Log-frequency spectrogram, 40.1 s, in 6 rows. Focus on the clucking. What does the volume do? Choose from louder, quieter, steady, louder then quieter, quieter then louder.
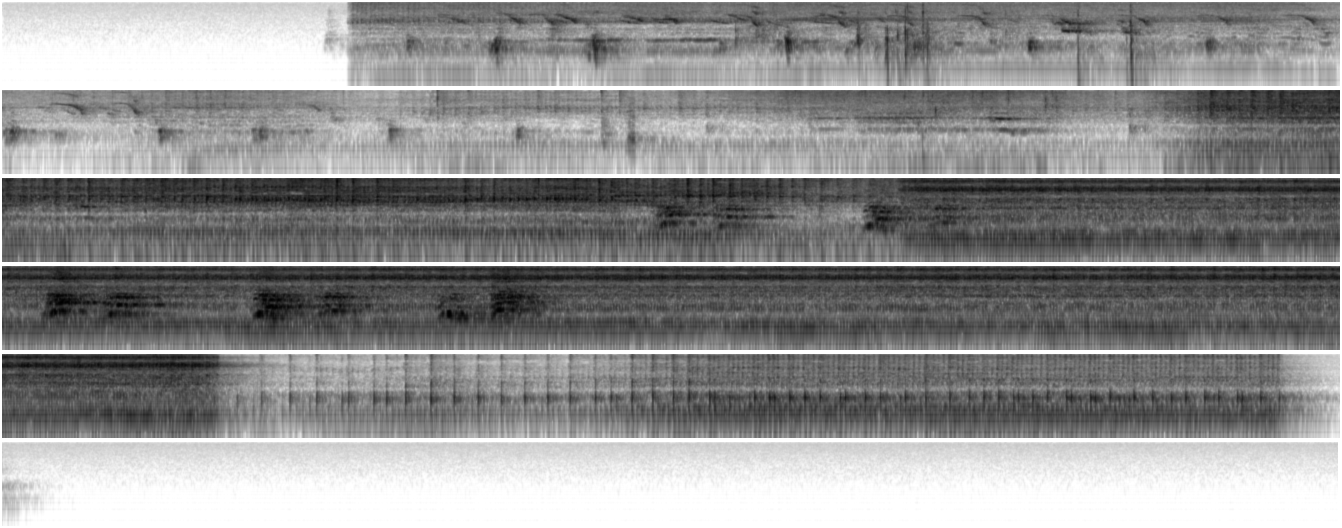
quieter then louder.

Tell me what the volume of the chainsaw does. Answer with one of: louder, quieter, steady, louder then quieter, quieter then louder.
louder.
